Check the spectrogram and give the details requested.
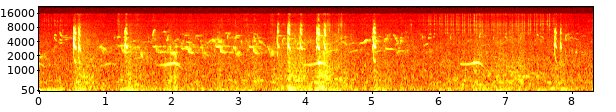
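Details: Tailorbird at the nest while feeding its chicks a butterfly; sharp high chirps at irregular intervals, some brief downslurred whistles between them, over a soft rural background.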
